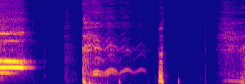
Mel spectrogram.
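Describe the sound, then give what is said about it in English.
A train whistle gives a steady, multi-tone blast, then a warbling, wavering whistle tone, followed by a few short scattered sounds and a brief breathy burst. “always a good day when the train whistle pops up.”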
